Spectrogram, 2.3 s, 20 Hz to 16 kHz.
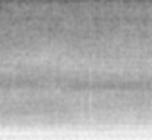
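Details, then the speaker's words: Toyota RAV4 after the steering fix, idling with the clamps removed: steady low hum with no knocks, misses or squeals; 14.08 V while running, the battery is weak and the alternator will have to charge it. Normal idle. "We have 14.08 volts while the engine is running. So this is good."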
